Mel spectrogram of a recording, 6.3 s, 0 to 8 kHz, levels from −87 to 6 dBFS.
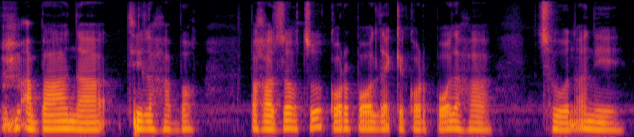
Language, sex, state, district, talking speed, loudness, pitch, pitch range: Mizo, male, Mizoram, Aizawl, 170 wpm, -20 LUFS, 115 Hz, 110-120 Hz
